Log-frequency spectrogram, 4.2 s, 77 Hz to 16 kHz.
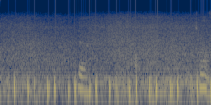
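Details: Fetal heartbeat at 26 weeks of pregnancy, audible by putting an ear to the mother's abdomen: rapid, regular whooshing pulses much faster than an adult's.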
